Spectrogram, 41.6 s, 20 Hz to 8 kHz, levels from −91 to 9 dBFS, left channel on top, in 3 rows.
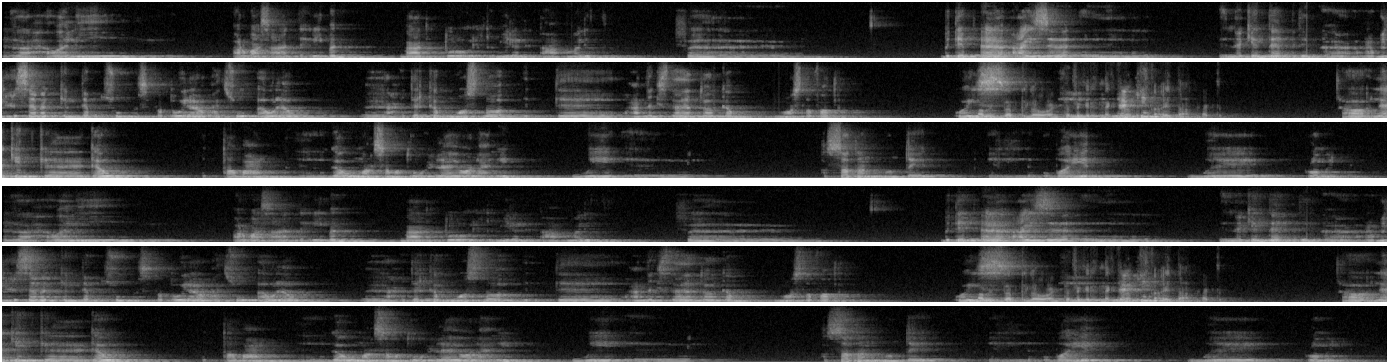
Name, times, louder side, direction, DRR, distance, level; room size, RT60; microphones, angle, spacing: voice 1, 0.0-1.7 2.3-3.6 4.0-6.0 6.8-8.2 9.4-11.5 12.2-16.9 17.4-21.3 21.6-22.3 23.4-23.9 24.4-25.5 27.2-29.0 29.9-32.9 33.4-34.6 35.9-37.0 37.6-38.7 39.5-40.3 40.7-41.0, left 1 dB, 50° left, 1.4 m, -27 dB
voice 2, 23.6-25.9, equal, ahead, 0.4 m, -30 dB
Piano, 29.9-35.6, left 4 dB, 30° right, 1.6 m, -42 dB
13.0 x 8.0 x 8.5 m
head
